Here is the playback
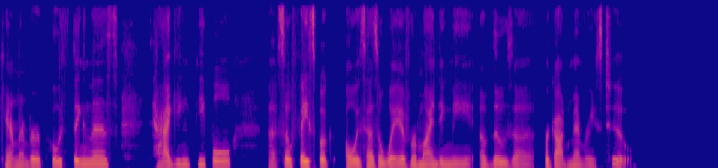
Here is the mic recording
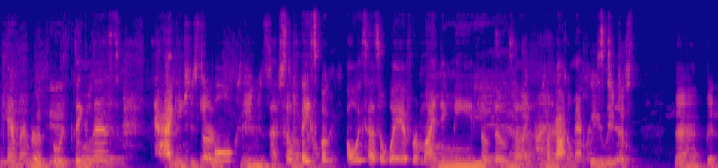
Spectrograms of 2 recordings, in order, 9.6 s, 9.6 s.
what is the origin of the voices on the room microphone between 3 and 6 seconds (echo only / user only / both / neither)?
both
